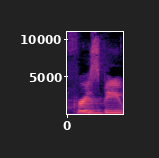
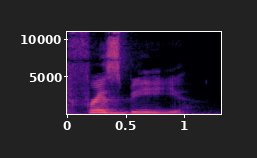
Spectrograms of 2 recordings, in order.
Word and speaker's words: frisbee: created this lesson that frisbee was a brand name but it is when you pronounce it put a lot of emphasis on the first syllable and drag the vowel at the end so not uh the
